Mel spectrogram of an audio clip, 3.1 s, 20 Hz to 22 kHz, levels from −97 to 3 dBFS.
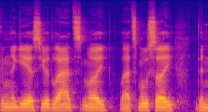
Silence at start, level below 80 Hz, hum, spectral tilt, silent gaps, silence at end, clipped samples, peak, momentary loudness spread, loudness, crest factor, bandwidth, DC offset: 0 s; -60 dBFS; none; -4 dB/octave; none; 0 s; under 0.1%; -4 dBFS; 10 LU; -20 LUFS; 16 dB; 18 kHz; under 0.1%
